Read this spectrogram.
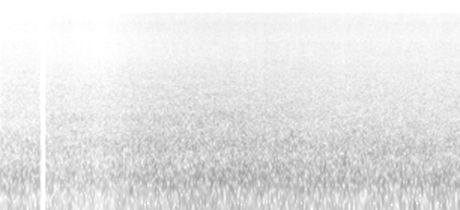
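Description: A stream rushes and splashes steadily over rocks.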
